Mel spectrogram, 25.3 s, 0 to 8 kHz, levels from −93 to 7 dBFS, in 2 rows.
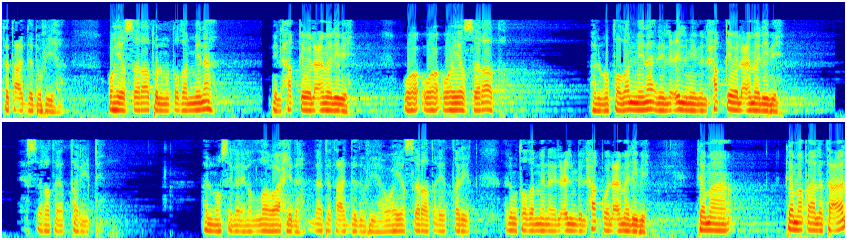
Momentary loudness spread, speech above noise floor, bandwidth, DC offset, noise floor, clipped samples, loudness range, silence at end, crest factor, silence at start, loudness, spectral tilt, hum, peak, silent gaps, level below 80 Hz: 12 LU; 45 dB; 6.4 kHz; under 0.1%; -57 dBFS; 0.6%; 8 LU; 0 s; 14 dB; 0 s; -13 LUFS; -9.5 dB/octave; none; 0 dBFS; none; -42 dBFS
